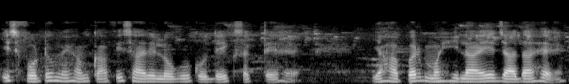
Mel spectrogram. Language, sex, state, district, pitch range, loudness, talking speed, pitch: Hindi, male, Mizoram, Aizawl, 135-150 Hz, -18 LUFS, 170 wpm, 140 Hz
